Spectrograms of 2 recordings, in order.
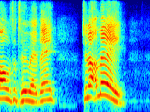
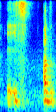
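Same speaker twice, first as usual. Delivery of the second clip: usual speaking voice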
